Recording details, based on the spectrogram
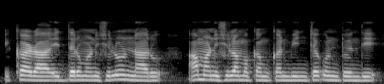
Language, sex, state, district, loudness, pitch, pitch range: Telugu, male, Telangana, Hyderabad, -16 LUFS, 195 Hz, 190-205 Hz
